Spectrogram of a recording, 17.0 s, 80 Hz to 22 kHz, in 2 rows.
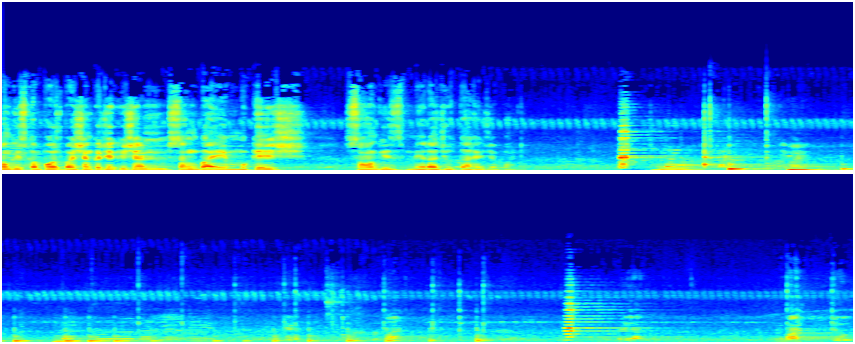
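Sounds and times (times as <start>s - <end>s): loud reedy accordion chord: 6.2s - 10.4s
accordion short notes: 6.2s - 11.7s.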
